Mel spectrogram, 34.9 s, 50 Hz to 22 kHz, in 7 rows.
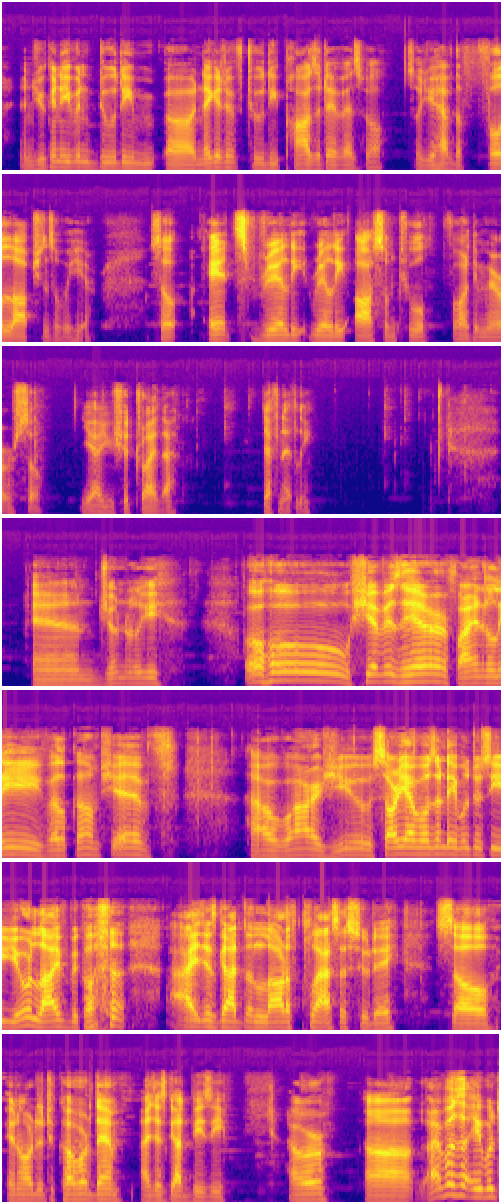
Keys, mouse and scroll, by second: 7.1 w, 7.6 alt+middle click, 8.0 alt+click, 9.2 double click, 9.6 double click, 10.3 Delete, 10.7-11.4 scroll down 1, 11.6 alt+middle click, 11.9 alt+right click, 12.3 alt+middle click, 12.5 alt+right click, 12.8 alt+middle click, 13.1 alt+scroll down 1, 13.4 alt+click, 13.9 alt+middle click, 14.1 alt+right click, 14.3 alt+click, 15.2 scroll down 3, 15.4 alt+click, 15.7 alt+middle click, 16.0 alt+right click, 16.6 alt+middle click, 16.8 alt+right click, 20.3 right click, 21.4 scroll down 2, 21.6 alt+click, 22.0 q, 22.3 alt+click, 22.7 alt+middle click, 22.9 alt+right click, 23.2 alt+click, 23.8 shift+click, 24.2 scroll down 1, 24.4 alt+middle click, 24.7 alt+right click, 24.9 alt+click, 25.3 alt+scroll down 1, 25.5 alt+click, 26.2 alt+scroll up 2, 26.4 alt+middle click, 26.6 alt+scroll down 1, 26.6 alt+right click, 26.9 alt+click, 27.3 alt+middle click, 27.6 alt+right click, 27.8 alt+click, 28.3 alt+middle click, 28.5 alt+right click, 28.7 alt+click, 29.3 shift+right click, 30.8 alt+middle click, 31.0 alt+right click, 31.2 alt+click, 31.6 alt+middle click, 31.8 alt+right click, 33.8 alt+right click.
